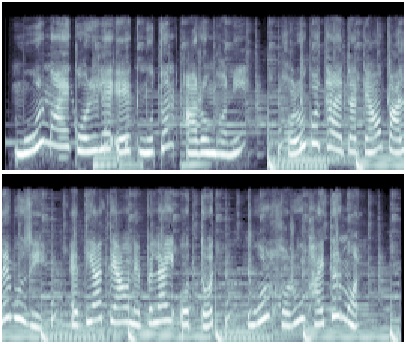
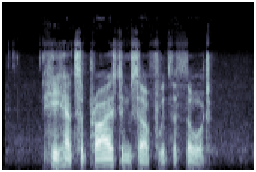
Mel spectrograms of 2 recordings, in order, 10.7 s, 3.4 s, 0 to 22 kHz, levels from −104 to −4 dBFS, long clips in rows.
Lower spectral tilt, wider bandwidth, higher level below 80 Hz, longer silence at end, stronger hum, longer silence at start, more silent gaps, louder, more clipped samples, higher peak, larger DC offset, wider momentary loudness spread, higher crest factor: first, -5 dB/octave vs -3 dB/octave; first, 16 kHz vs 9.8 kHz; first, -30 dBFS vs -64 dBFS; second, 0.05 s vs 0.6 s; neither; second, 0.05 s vs 0.55 s; neither; first, -13 LUFS vs -20 LUFS; neither; about the same, 0 dBFS vs -2 dBFS; neither; second, 8 LU vs 15 LU; second, 12 dB vs 20 dB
